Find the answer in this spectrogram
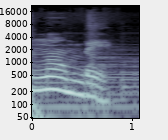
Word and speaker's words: ng'ombe: The equivalent of this sound within the English language will be found at the tail end of the word sing. Sing. And the Swahili word to show us how the sound is pronounced is ng'ombe. Ng'ombe, meaning cow.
